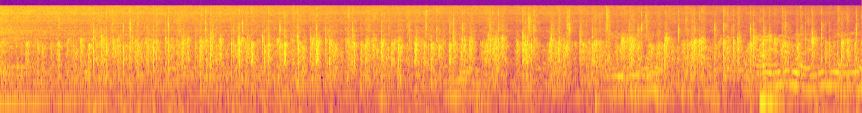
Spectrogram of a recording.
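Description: Applause from a small seated audience of a few dozen, dense hand-clapping that starts to thin out near the end as a voice comes in.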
